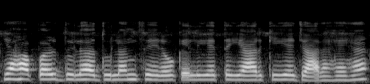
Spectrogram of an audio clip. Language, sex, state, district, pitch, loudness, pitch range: Hindi, female, Haryana, Rohtak, 220 Hz, -16 LUFS, 210-230 Hz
